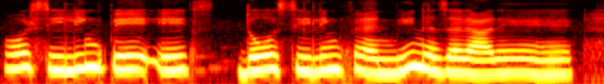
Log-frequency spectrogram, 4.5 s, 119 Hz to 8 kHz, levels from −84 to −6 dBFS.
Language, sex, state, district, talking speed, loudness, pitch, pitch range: Hindi, female, Jharkhand, Palamu, 160 wpm, -13 LUFS, 240 Hz, 210-250 Hz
